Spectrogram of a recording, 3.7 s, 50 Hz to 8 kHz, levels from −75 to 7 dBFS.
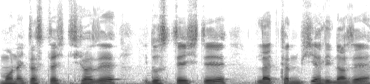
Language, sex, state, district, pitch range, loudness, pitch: Nagamese, male, Nagaland, Kohima, 130-145 Hz, -17 LUFS, 140 Hz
